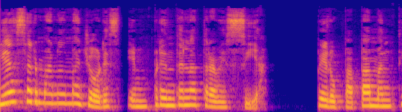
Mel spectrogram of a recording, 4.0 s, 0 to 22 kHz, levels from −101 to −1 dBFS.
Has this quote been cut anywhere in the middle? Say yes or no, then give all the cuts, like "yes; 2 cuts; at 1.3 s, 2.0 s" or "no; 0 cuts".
no; 0 cuts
